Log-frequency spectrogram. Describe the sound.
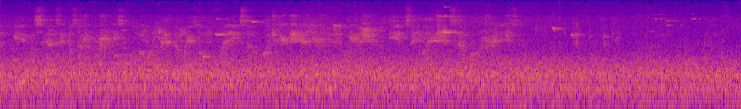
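A subway train rumbles steadily and loudly throughout, with metallic rattling and occasional high squeals over the continuous roar, and indistinct voices murmuring underneath.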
